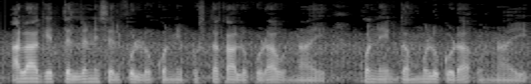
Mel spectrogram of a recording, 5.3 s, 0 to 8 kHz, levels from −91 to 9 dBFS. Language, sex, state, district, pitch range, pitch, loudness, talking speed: Telugu, male, Telangana, Mahabubabad, 85-100 Hz, 90 Hz, -23 LUFS, 125 wpm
